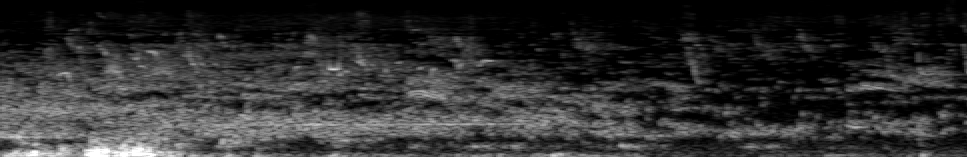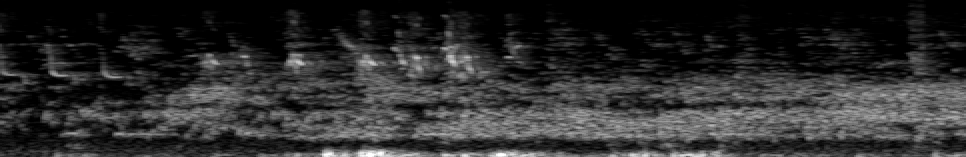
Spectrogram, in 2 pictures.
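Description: Small birds chirping and twittering in many short, scattered calls, with low muffled rumbles about a second in and again around eight seconds.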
